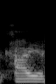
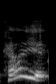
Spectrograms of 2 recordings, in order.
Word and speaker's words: Caya: mentioned earlier in the introduction about the the kaya c-a-y-a golf app am i pronouncing that right kalia yeah yeah so could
